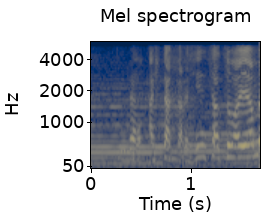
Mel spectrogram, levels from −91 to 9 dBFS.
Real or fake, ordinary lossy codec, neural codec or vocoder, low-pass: real; MP3, 48 kbps; none; 5.4 kHz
